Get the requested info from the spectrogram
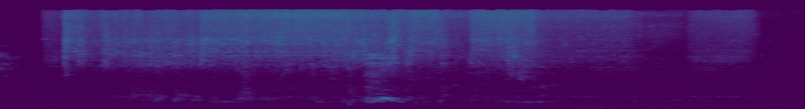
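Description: Water running from a tap for about five seconds, starting about half a second in, with a short knock partway through and a brief second run of water near the end.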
